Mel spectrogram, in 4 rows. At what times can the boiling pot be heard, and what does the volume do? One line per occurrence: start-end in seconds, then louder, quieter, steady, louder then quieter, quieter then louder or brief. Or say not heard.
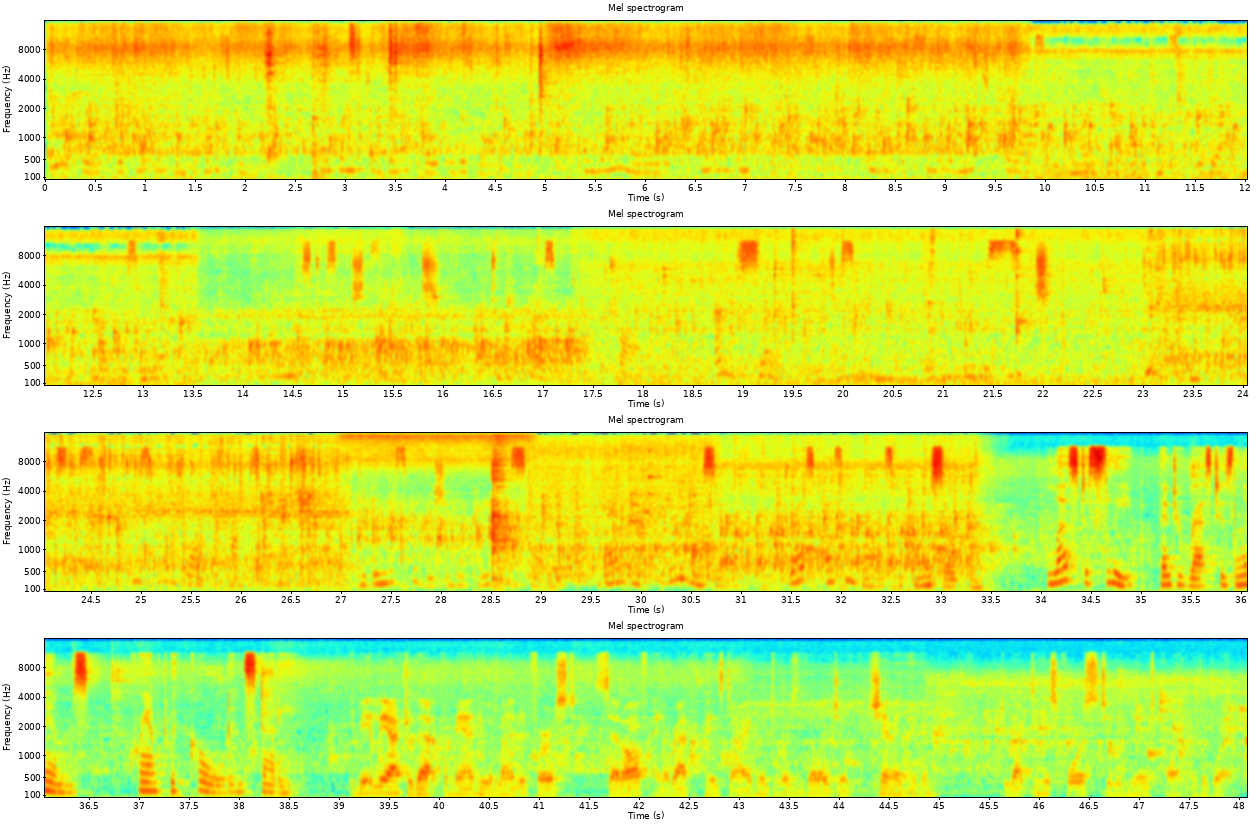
0.0-48.0 quieter.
